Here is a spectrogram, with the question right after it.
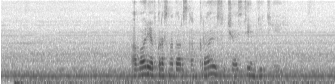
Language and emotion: Russian, neutral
